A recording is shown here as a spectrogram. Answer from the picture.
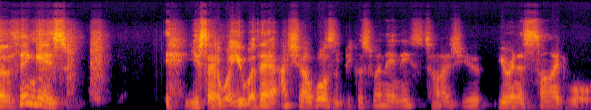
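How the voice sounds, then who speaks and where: A man at a fairly high pitch, with very wide pitch swings and a fairly quick pace. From London (Tottenham, North London). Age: 60s. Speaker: doctor and medium. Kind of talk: interview storytelling.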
